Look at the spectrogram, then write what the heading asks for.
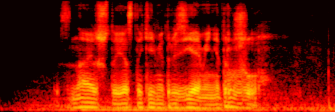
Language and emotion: Russian, angry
